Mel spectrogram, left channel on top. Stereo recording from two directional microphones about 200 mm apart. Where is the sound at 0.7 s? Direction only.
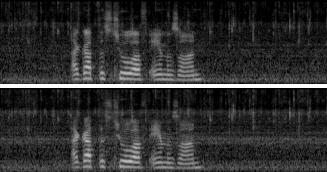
20° left (ahead or behind).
